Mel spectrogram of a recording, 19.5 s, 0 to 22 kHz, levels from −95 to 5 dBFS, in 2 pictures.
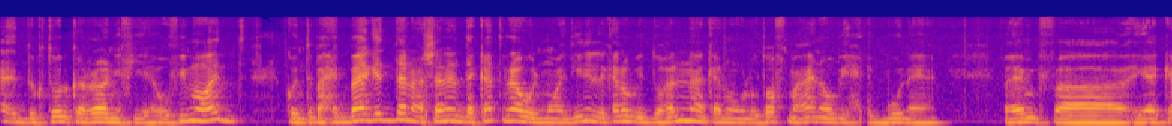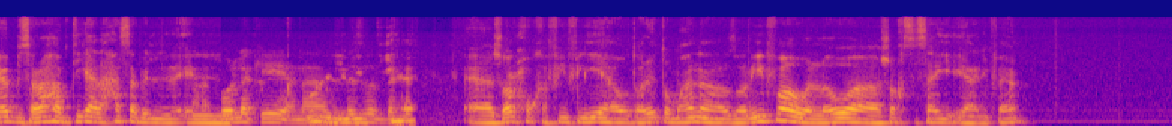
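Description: Speech suppressed in double talk occurs at 0.00 to 0.04 s (about 10 dB dip), 11.62 to 12.65 s (about 25 dB) and 12.84 to 13.48 s (about 30 dB). Each time the level drops, which is likely an echo canceller attenuating this talker while the far end speaks.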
